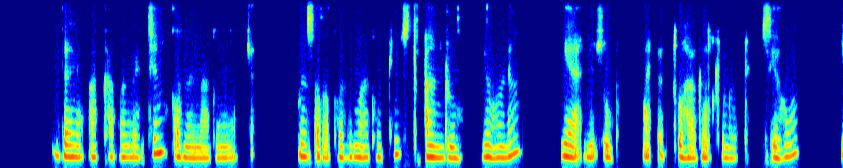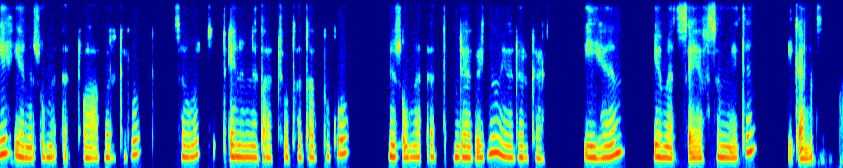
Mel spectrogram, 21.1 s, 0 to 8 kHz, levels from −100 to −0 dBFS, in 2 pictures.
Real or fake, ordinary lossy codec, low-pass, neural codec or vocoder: fake; Opus, 24 kbps; 7.2 kHz; codec, 16 kHz, 4.8 kbps, FACodec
